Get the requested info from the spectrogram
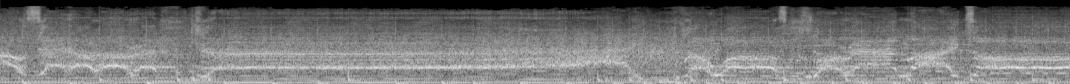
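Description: Heavy metal backing track with a man screaming vocals over it. A long held note comes in about two seconds in and lasts some four seconds.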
